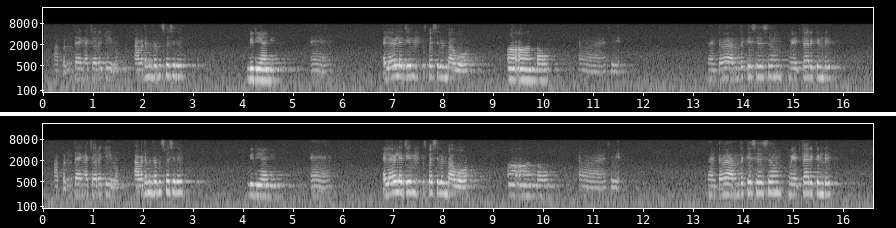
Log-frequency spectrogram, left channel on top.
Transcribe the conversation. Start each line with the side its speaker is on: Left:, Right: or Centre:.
Right: അപ്പ ന്ന് തേങ്ങാച്ചോറൊക്കെ ഏന്നു അവിടെന്താന്ന് ഇന്ന് സ്പെഷ്യല്?
Left: ബിരിയാണി
Right: ഏഹ് എല്ലാ വെള്ളിയാഴ്ച്ചിം സ്പെഷ്യല് ഇണ്ടാവോ?
Left: ആഹ് ആഹ് ഇണ്ടാവും
Right: ആഹ് ശെരി ഇന്നട്ട് വേറെന്തൊക്കെ വിശേഷം വീട്ടിലാരൊക്കെണ്ട്?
